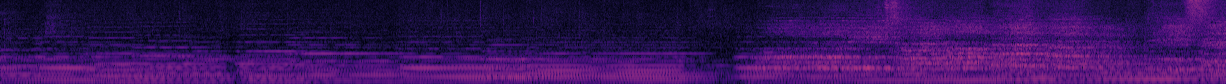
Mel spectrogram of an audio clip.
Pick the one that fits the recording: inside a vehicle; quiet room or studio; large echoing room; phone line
large echoing room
